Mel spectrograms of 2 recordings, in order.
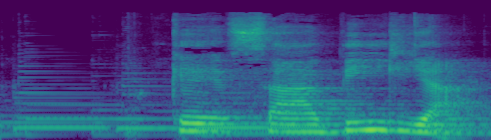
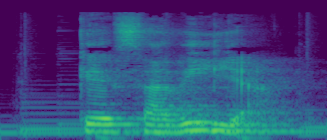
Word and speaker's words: quesadilla: When you pronounce it, ignore that U that you see after Q. Quesadilla. Quesadilla.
